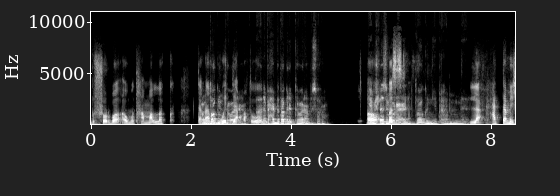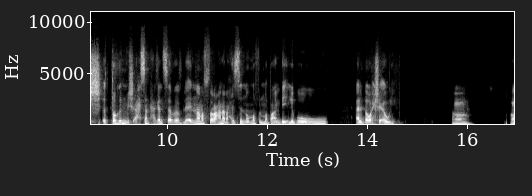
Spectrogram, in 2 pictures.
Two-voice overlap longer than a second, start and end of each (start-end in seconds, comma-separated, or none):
2.2-3.5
